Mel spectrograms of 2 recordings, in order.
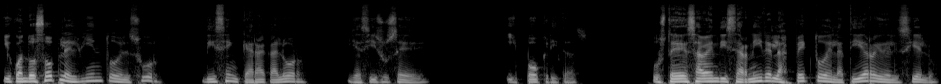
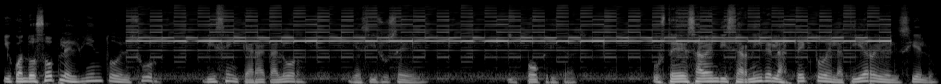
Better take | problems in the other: first | alarm; loud; from 1.5 to 9 s; peak 4 dB above the speech

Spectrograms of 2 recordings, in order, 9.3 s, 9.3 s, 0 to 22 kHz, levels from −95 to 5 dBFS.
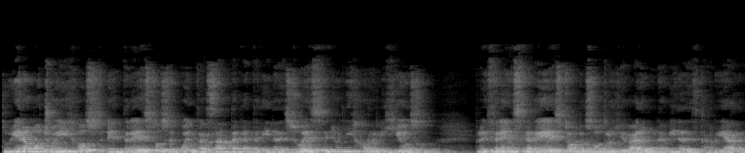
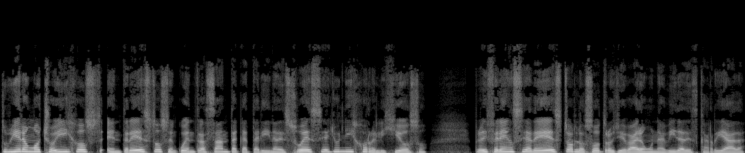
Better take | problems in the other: second | off-mic speech; far // room echo; noticeable; dies away in 0.9 s

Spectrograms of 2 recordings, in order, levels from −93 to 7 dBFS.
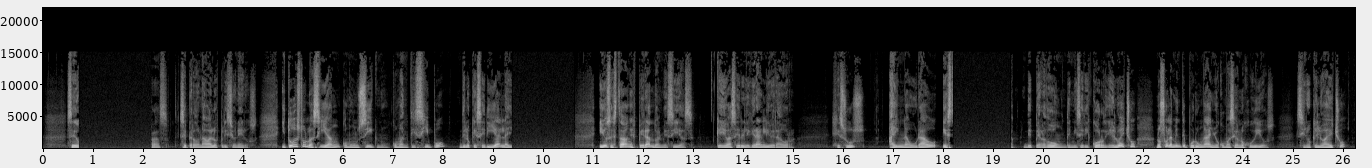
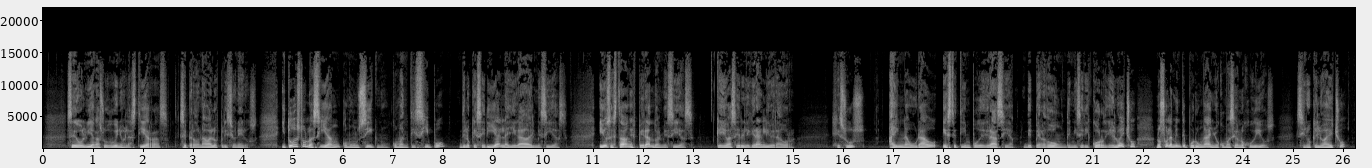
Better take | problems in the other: second | audio cutting out; at 0.5 s for 1.5 s, at 9.5 s for 1.5 s and at 18 s for 1 s

